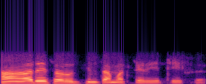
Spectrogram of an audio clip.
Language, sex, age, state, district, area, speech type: Hindi, male, 30-45, Uttar Pradesh, Azamgarh, rural, conversation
